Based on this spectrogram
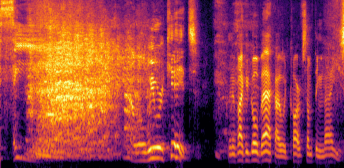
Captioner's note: crowd laughs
